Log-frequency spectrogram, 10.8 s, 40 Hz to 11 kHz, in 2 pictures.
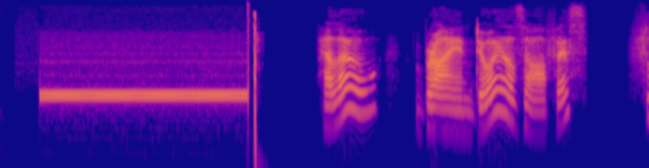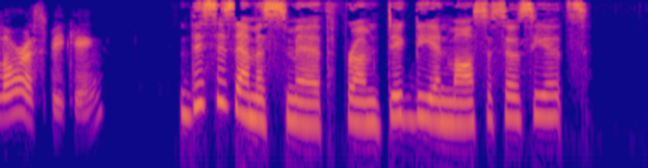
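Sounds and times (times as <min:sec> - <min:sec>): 
telephone ringing tone on the line: 0:00.3 - 0:02.1
speech: 0:02.7 - 0:10.4.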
